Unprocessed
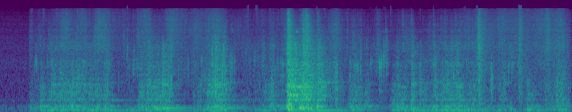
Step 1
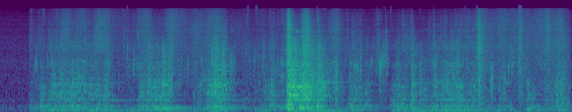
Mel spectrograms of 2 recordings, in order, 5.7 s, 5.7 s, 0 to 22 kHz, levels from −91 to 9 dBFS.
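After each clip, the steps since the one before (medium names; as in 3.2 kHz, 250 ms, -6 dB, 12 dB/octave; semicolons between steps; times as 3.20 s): bass shelf 260 Hz -5.5 dB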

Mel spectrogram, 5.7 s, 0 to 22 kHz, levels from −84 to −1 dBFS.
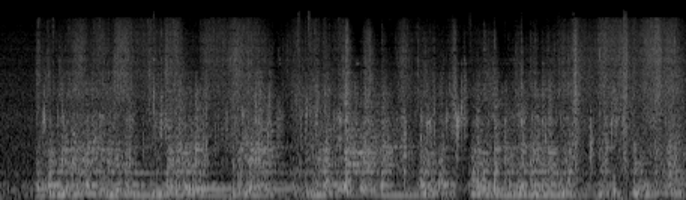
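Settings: compression 10:1, threshold -38 dBFS, peak gain reduction 22.5 dB; trim +2 dB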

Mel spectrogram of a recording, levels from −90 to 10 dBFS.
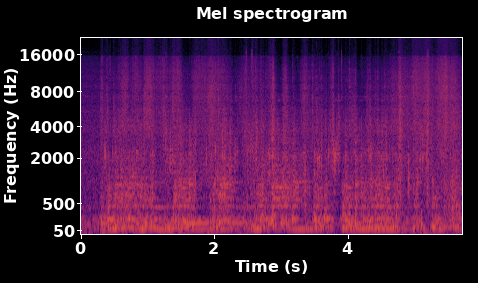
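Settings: companding laws mixed up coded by mu; trim +5 dB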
